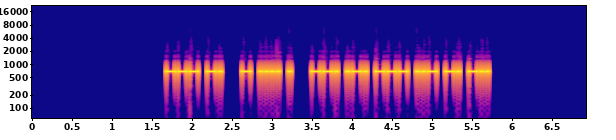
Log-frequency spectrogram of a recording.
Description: Morse code, heard as a keyed tone, about 33 wpm, 700 Hz. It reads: ON THE GROUND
